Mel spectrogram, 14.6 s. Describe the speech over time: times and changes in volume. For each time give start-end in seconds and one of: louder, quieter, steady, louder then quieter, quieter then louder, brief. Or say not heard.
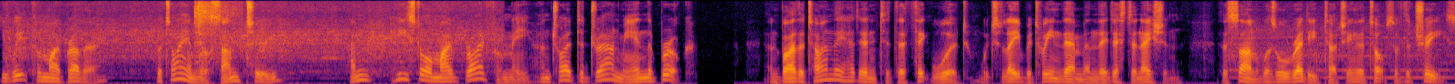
0.0-7.0 steady
7.7-14.5 steady.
